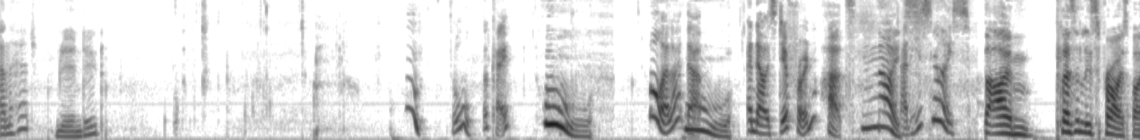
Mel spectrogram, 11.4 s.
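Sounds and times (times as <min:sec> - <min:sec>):
speech: 0:00.0 - 0:01.2, 0:04.5 - 0:11.3
chewing and biting into star-shaped food: 0:01.6 - 0:04.6.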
